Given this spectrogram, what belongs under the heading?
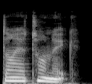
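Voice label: "diatonic", British English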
